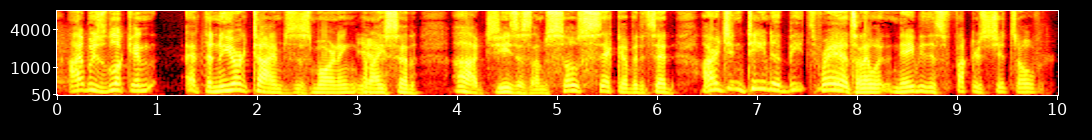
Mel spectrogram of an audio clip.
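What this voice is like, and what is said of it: Hoarse, strained voice. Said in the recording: “You have to pardon Penn's voice. It's a little hoarse. ... just screaming”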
